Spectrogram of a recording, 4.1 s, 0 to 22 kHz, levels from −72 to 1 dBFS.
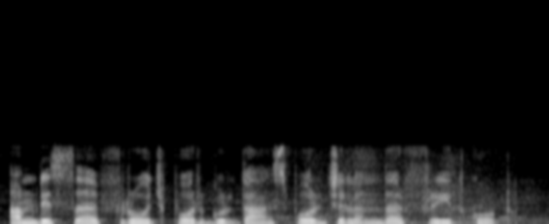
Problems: constant background noise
